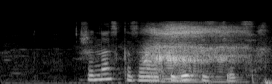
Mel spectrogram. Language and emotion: Russian, neutral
